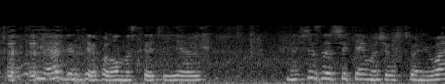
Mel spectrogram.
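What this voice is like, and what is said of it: Foreign accent. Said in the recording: “hence the accent. You don't lose your accent after 9 years.”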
